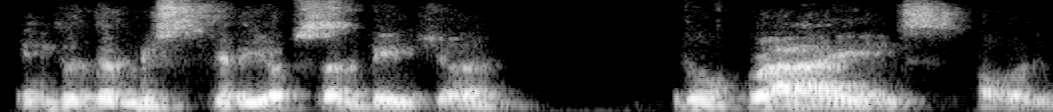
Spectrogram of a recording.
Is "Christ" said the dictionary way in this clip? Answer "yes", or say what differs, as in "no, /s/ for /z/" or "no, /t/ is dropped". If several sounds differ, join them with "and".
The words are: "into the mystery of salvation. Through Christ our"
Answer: no, /t/ is dropped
